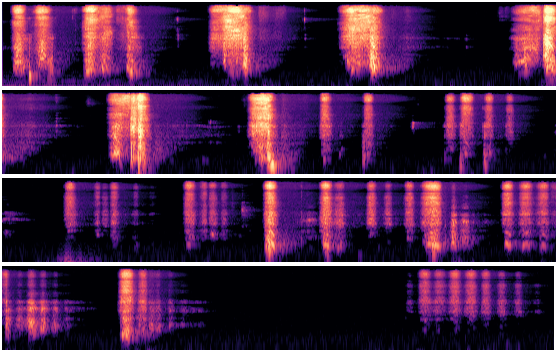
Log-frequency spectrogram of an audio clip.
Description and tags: sniffing sounds
Nasal breathing sounds. Sniffing and nose breathing noises. Wiping nose while inhaling like a child after crying.
breath, breathing, nose, sniffing, sniffling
